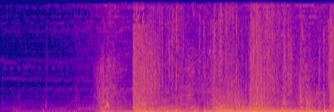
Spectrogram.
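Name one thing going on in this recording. A pickaxe chops hard at wood with repeated knocks.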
